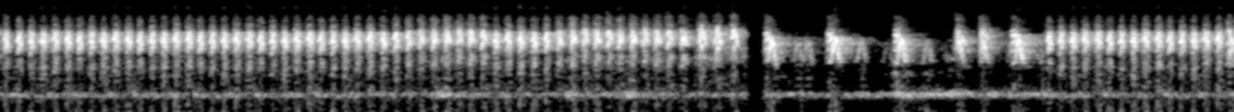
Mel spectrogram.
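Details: Eurasian tree sparrow chirping nonstop at about three notes per second for training young birds, briefly breaking into a few separate louder chirps near the end before the rapid stream returns; low constant hum behind.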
